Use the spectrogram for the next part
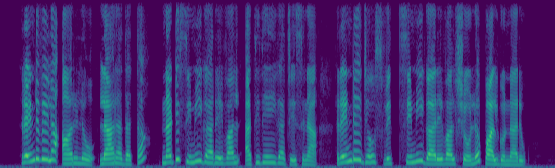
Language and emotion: Telugu, neutral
